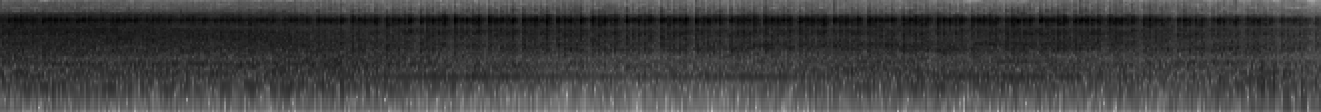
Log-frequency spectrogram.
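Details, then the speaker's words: Diesel dump truck idling after draining about a foot of water from the bed: uneven beat with an occasional stumble every few seconds, still skipping a little; cause not found. "I don't know, the truck didn't sound like it was doing any better. Sounded like it was still skipping a little."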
